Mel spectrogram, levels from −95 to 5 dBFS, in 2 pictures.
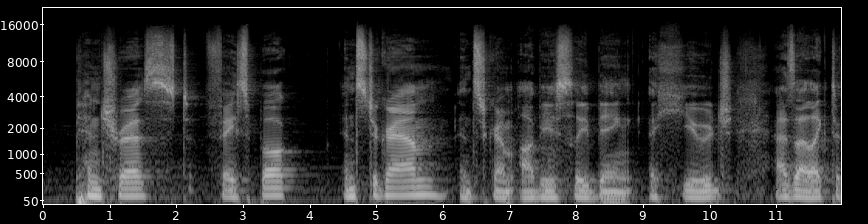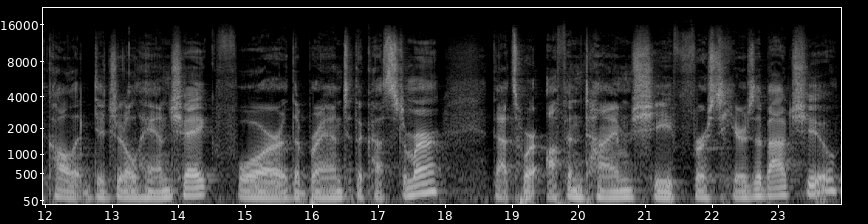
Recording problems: wrong speed, natural pitch; too slow; 0.5 times normal speed

